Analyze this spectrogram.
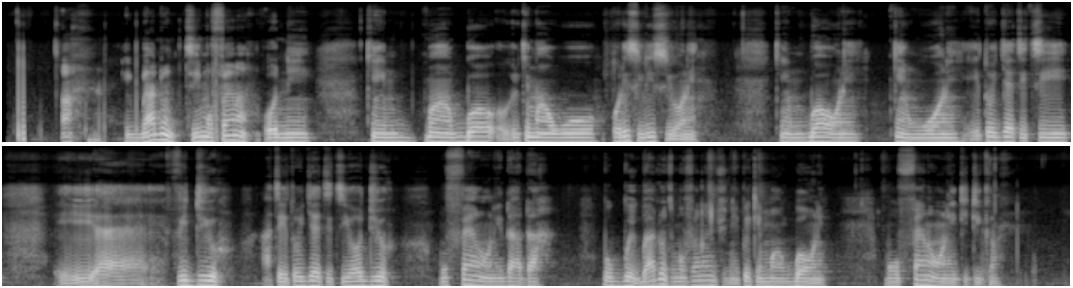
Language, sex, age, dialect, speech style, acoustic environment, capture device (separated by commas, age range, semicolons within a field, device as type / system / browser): Yoruba, male, 35-44, Nigeria - Nigerian Standard, focused; excited; happy, silence, mobile / Linux / Chrome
